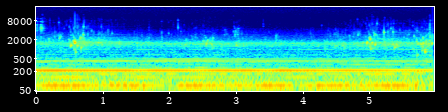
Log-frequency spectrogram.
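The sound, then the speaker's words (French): Steady flowing water during a guided meditation, a continuous, even rush with no breaks, over a low sustained tonal hum. “Sentez, ressentez la connexion profonde avec la nature qui vous entoure, avec cette eau qui coule.”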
